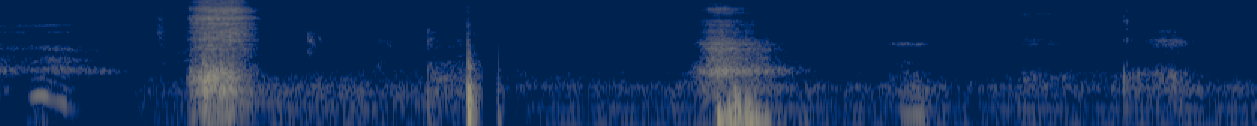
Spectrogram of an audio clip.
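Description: Two strong, wet, sniffly sneezes with sniffing between them, in a quiet room.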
